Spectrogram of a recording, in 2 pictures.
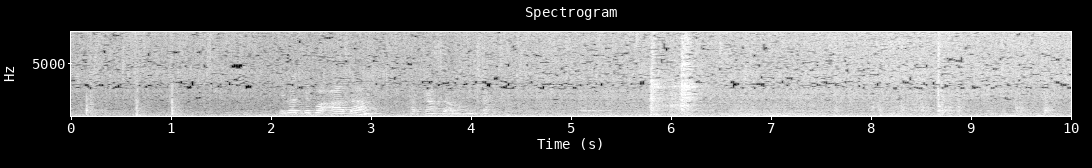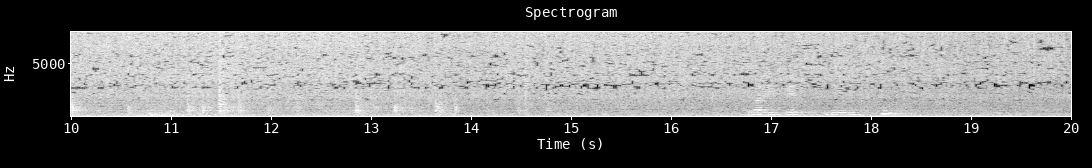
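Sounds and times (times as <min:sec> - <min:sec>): food sizzling in oil: 0:00.0 - 0:20.0
spatula scraping pan: 0:07.2 - 0:14.9.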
